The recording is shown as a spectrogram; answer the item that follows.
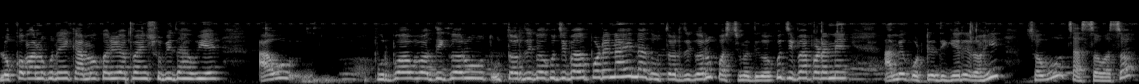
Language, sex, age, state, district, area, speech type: Odia, female, 30-45, Odisha, Jagatsinghpur, urban, spontaneous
